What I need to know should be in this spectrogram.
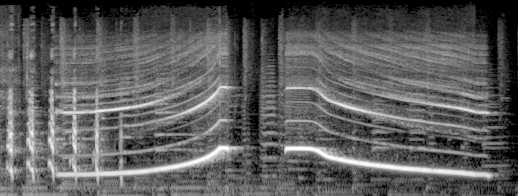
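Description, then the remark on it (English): A slide whistle opens with a few quick bouncing chirps, then glides slowly upward in one long rising tone, pauses briefly, and slides back down in a smooth falling tone. No one talks. “Okay, so I think that's a full slide whistle because, you know, motion is underrated.”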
